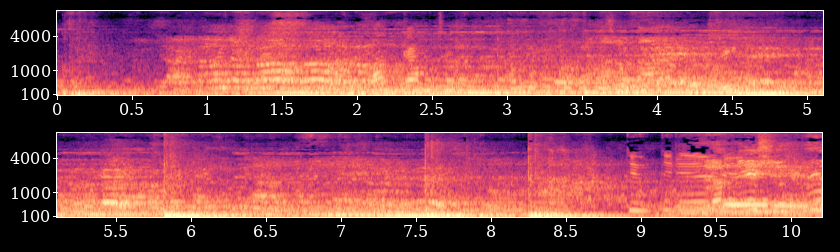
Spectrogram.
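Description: Basketball game in a reverberant gym: indistinct, echoing voices of players and onlookers, with a single sharp thud about six seconds in.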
